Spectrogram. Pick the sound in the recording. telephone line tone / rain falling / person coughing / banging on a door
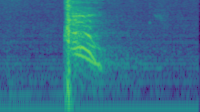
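person coughing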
